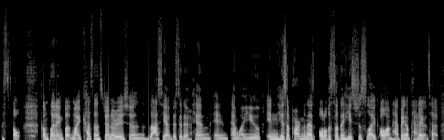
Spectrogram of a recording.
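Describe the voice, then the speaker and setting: A woman's voice: deep voice, steady tone, fairly quick, dry recording. A woman from China, a native Chinese speaker, hosting an interview and asking curious questions in English with small grammar slips. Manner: curious, warm laughs, occasional grammar slips. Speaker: podcast host, interviewer. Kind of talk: interview questions, casual chat.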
